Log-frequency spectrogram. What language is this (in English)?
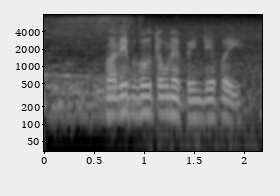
Punjabi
